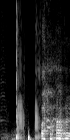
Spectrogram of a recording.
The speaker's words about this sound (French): Voilà, il y a quelqu'un qui a pété, je suis obligé de relancer le jingle.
